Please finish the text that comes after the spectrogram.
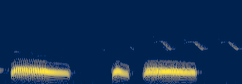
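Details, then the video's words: Decoy spotted dove with a thổ sấm voice, cooing to provoke wild doves in rainy, windy weather: a long, slightly falling coo, a brief clipped note, then another sustained coo, with thin high chirps behind. "Chim cu gáy cườm thúc gù bài bản, giọng gáy hay kích bổi hiệu quả mùa mưa gió"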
